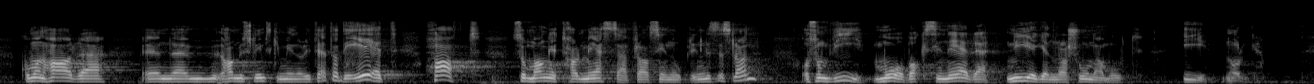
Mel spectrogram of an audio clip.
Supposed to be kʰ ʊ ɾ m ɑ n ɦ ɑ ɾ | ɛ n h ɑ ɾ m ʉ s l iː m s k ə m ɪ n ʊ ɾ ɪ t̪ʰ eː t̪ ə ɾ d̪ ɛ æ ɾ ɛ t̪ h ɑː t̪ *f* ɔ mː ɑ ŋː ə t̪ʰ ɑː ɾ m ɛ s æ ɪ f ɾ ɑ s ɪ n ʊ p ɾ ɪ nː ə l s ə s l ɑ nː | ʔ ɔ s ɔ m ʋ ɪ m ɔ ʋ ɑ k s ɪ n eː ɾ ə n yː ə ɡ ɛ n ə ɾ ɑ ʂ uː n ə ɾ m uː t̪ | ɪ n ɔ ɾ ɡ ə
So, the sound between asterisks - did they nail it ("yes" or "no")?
no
